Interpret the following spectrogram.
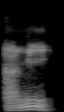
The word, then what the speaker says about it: amie: Se prononce une amie, n'est-ce pas? Une amie. E à la fin est muet.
